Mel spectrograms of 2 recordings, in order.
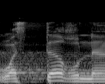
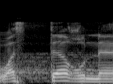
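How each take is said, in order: The two takes are said the same way.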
